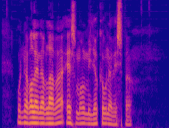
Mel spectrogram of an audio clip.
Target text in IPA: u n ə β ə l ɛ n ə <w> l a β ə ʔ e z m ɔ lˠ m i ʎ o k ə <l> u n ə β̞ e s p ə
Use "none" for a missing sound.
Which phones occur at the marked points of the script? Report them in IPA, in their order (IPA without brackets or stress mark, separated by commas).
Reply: β, none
